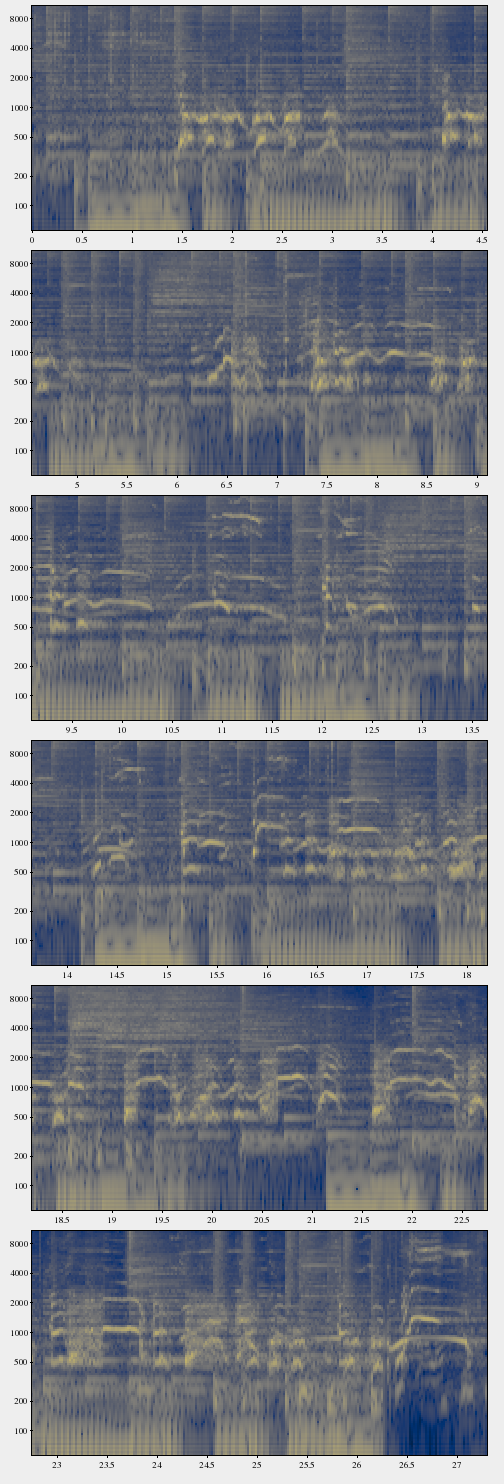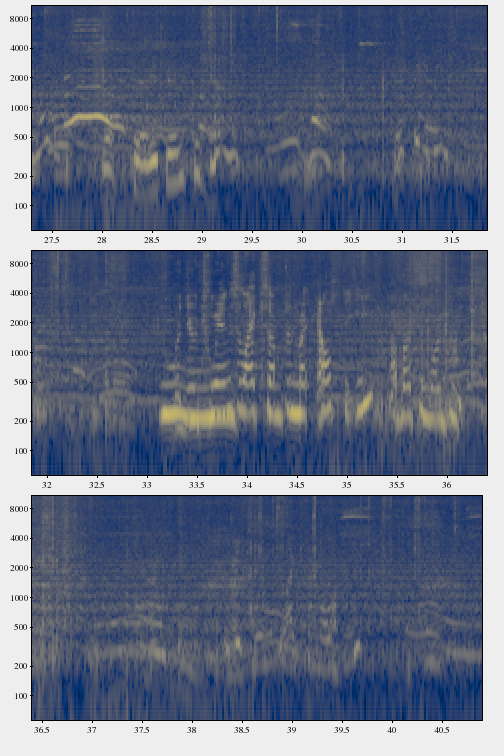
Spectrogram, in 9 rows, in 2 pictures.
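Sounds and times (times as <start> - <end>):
sled dogs yipping barking and howling: 1.3 - 3.2, 4.1 - 29.1.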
